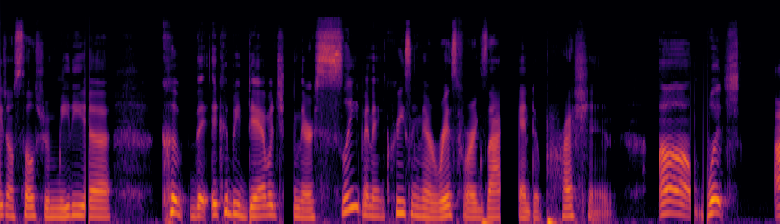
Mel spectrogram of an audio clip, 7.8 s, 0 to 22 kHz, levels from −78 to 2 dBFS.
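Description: The speech cuts to silence at 0.85 to 0.89 s, 2.83 to 2.94 s and 5.00 to 5.19 s, then stutters through brief gaps between 6.90 and 7.08 s. Each time it resumes further along, as if it had kept playing. That's likely a Bluetooth dropout, with packets missing the headphones.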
